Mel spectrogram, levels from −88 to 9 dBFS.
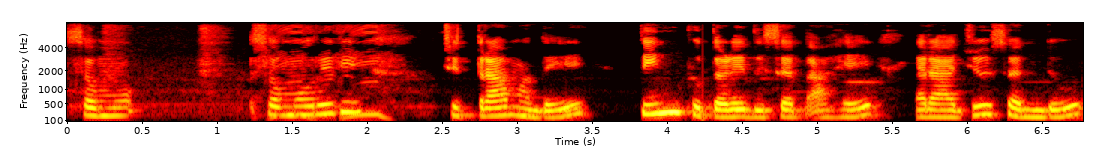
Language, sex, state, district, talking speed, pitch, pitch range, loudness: Marathi, female, Maharashtra, Pune, 90 wpm, 200 Hz, 170-225 Hz, -18 LUFS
